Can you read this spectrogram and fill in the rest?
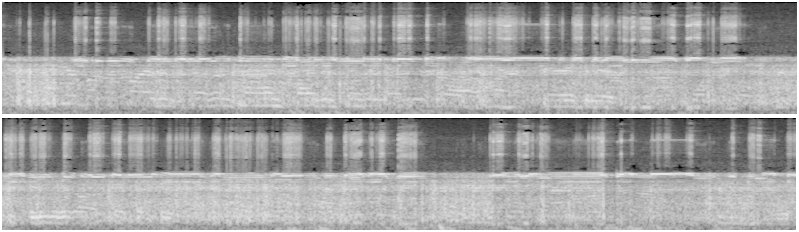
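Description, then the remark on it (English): A crackling, hissing radio contact between stations fills the whole stretch, dense static and QRM interference holding a steady, harsh level throughout, with garbled voice-like murmurs buried in the noise. “It's just we got a lot of static, down here and some QRM, but we hearing you.”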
